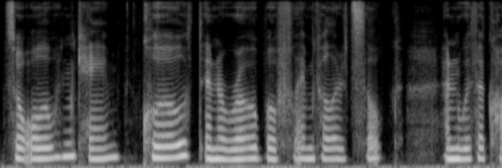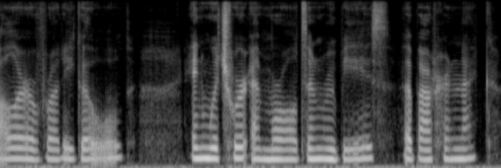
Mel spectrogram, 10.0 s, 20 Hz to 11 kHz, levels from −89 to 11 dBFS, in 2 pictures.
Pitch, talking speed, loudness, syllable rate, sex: 210 Hz, 160 wpm, -17 LUFS, 4.5 syllables/s, female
